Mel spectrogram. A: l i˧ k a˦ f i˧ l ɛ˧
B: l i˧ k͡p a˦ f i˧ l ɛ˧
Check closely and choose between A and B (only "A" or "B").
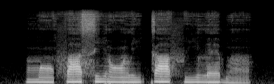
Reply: A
